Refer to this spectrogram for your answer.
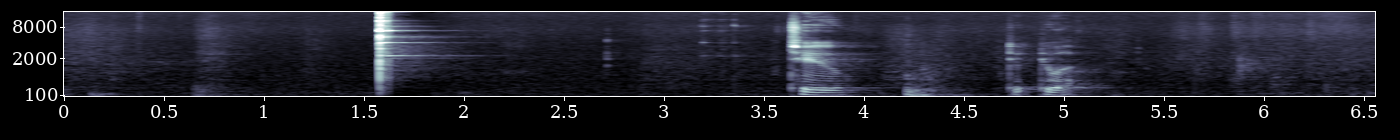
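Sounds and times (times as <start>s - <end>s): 
beer glasses or cans clinking together in a toast: 1.6s - 2.2s
speech: 3.7s - 5.2s.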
